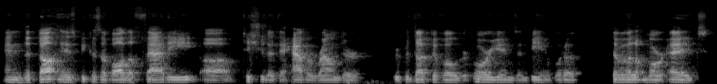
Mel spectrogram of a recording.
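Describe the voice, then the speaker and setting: A man from South Florida hosting a podcast, speaking in a relaxed, hesitant way with frequent "um" and "you know". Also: fairly low pitch, fairly quick. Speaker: podcast host. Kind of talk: casual podcast interview. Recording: echoey room.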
